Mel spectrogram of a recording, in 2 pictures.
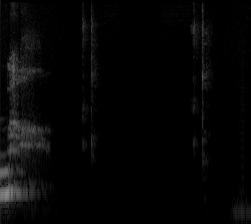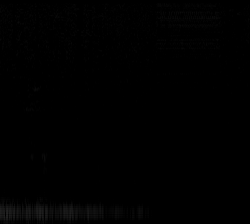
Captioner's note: mouse clicking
